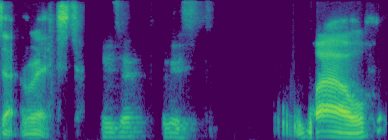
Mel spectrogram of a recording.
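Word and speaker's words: واو: Wow is pronounced by circling the lips.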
